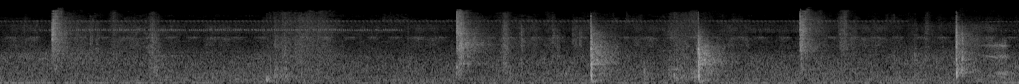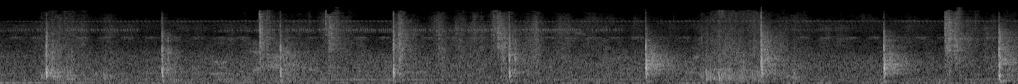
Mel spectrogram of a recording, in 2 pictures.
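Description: Halloween sound-effects recording: a run of sharp, irregular knocks, like chopping or hammering on wood, one to two seconds apart, over a steady hiss. A thin high steady tone runs under it near the start and again around the middle.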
